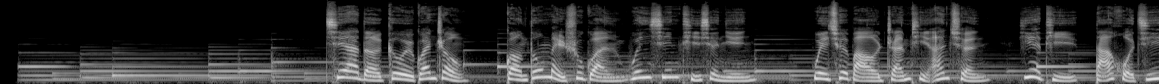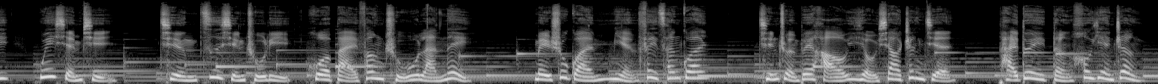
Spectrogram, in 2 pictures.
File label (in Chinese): 广播温馨提示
